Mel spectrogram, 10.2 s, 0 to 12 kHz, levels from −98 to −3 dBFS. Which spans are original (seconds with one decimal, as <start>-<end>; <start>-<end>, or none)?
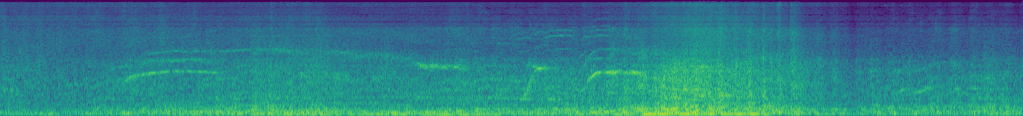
0.0-2.5; 4.7-6.1; 8.7-10.2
